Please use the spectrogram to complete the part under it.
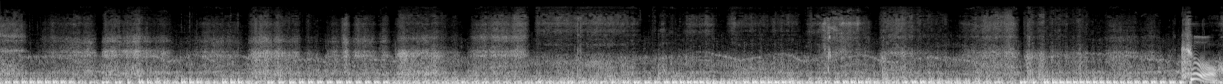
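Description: A Honda VTX cruiser motorcycle ridden off-road, its loud engine chugging and revving close up with rattling and scraping over rough ground, a voice talking over it.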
